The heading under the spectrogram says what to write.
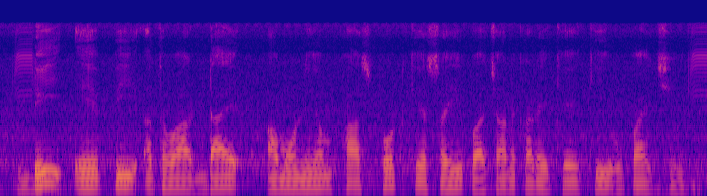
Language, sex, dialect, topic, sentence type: Maithili, male, Eastern / Thethi, agriculture, question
